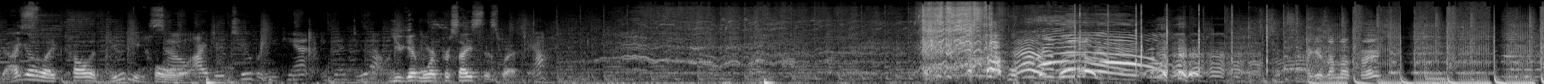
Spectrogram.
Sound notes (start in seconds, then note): 6.7 drone flying; 9.5 all cheering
